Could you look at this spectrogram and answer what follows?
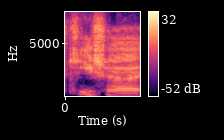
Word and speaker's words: Kesha: what saying your name is it Kia or Kesha it's Kesha and I'm very happy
